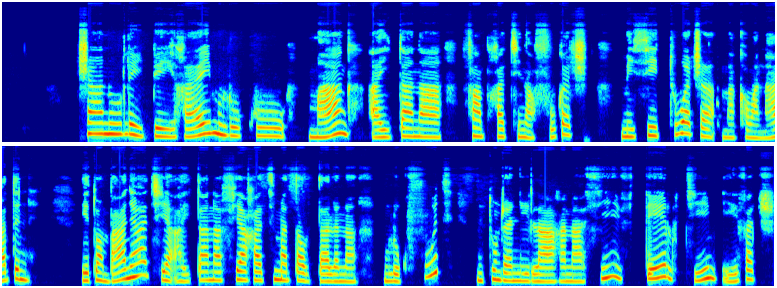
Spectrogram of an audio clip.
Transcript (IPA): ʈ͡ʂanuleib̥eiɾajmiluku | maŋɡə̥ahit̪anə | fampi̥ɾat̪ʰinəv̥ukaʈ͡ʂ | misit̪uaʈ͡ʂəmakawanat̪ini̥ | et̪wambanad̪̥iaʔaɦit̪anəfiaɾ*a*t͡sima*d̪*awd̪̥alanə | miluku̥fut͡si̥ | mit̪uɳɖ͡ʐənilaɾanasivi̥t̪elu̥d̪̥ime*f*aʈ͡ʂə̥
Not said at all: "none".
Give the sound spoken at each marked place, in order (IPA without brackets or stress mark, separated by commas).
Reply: a, t̪, f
